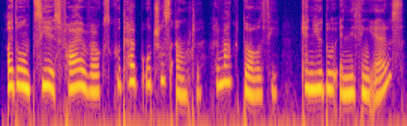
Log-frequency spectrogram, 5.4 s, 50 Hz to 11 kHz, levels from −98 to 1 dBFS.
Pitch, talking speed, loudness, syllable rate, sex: 250 Hz, 175 wpm, -15 LUFS, 5.9 syllables/s, female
